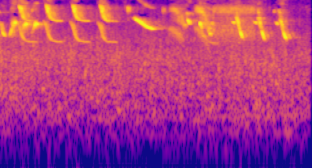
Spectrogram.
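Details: Chestnut-capped blackbird singing an esquenta, a warm-up song: a fast run of high, clear down-slurred whistles, about four per second, with one longer sweeping note midway and denser notes toward the end.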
